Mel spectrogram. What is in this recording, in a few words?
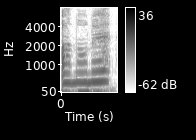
shonen anone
